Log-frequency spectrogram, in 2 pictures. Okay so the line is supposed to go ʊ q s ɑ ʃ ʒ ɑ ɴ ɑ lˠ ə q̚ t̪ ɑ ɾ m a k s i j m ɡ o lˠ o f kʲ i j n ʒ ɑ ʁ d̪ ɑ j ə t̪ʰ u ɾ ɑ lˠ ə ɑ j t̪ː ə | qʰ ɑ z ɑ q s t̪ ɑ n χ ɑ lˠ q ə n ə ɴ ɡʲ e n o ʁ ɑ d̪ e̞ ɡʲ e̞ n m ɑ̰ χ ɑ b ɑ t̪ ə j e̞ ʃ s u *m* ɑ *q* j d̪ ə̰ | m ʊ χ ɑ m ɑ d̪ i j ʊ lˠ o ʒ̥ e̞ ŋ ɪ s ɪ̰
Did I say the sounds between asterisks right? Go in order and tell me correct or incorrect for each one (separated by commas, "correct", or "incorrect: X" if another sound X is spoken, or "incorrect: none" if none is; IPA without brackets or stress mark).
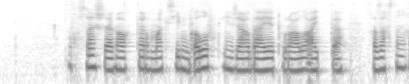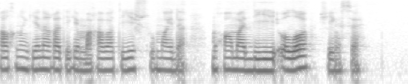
correct, incorrect: none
